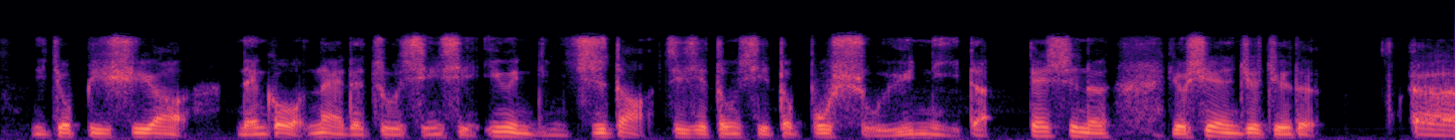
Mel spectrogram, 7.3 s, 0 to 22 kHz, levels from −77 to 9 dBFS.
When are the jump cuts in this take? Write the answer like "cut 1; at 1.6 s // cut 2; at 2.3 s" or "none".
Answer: cut 1; at 1.1 s // cut 2; at 5.0 s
